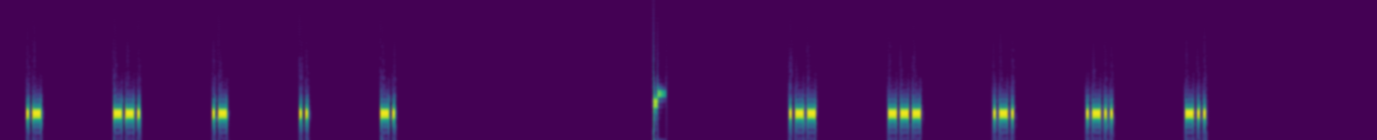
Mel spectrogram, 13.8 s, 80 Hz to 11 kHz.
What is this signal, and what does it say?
Morse code, heard as a keyed tone, about 40 wpm, spaced as for 11 wpm, 700 Hz. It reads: AGAIN WORLD
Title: 8x Character Spacing - Top 200 Words - 40wpm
